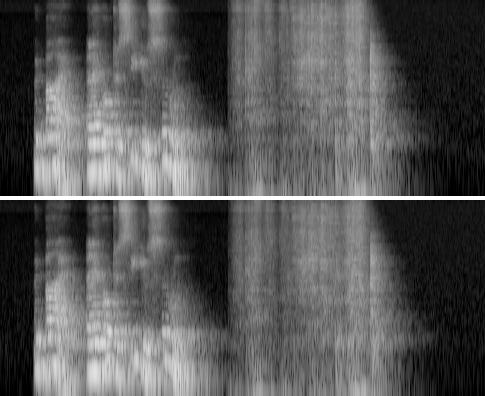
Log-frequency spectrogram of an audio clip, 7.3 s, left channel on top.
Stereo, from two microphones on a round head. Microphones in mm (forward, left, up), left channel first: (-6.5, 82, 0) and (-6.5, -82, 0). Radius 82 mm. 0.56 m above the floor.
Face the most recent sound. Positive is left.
turn(degrees=85)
